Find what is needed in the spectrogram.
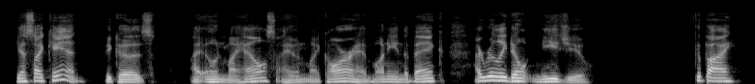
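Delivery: ordinary talk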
